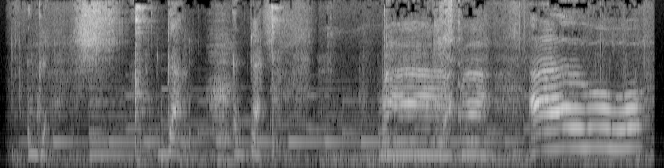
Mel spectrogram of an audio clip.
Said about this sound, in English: So babbling is exactly what you think it is. Indiscernible words, jumbled consonants and noises and sounds. It's adorable when babies do it, but it's also a pretty important stage of language development.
